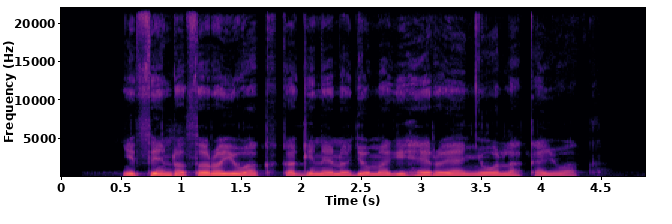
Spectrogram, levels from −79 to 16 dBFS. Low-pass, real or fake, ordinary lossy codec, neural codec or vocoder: none; real; none; none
